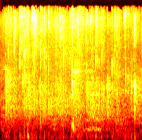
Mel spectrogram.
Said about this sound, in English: Come on, y'all clap for me.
